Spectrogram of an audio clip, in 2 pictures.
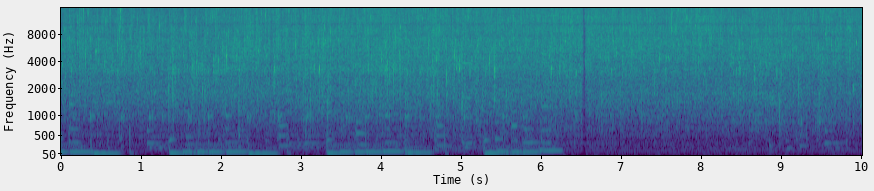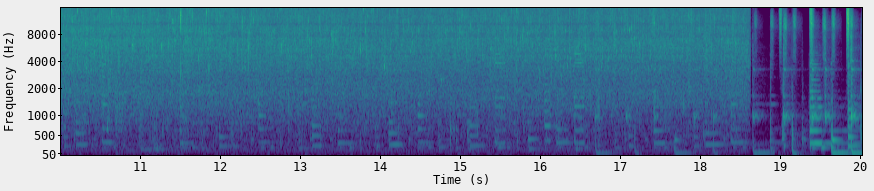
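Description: Flour-coated red snapper pieces deep-frying in hot oil with onions and a garlic clove, a steady sizzle. Near the end it gives way to music.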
